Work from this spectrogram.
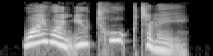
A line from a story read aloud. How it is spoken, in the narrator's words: she shouted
